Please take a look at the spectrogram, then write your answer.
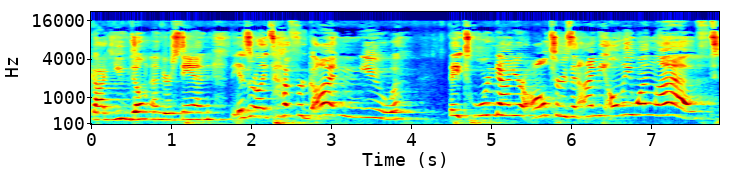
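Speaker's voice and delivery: put-on high, whiny complaining tone. Acting out a man complaining to God, imitating a whiny tone. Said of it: "You can just hear that whiny tone in his voice".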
